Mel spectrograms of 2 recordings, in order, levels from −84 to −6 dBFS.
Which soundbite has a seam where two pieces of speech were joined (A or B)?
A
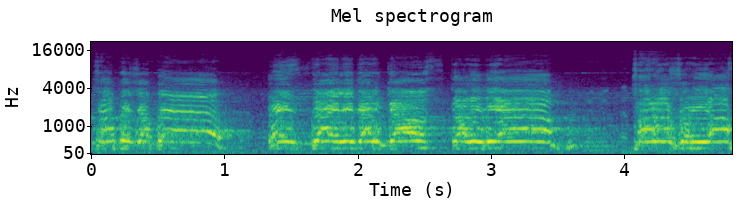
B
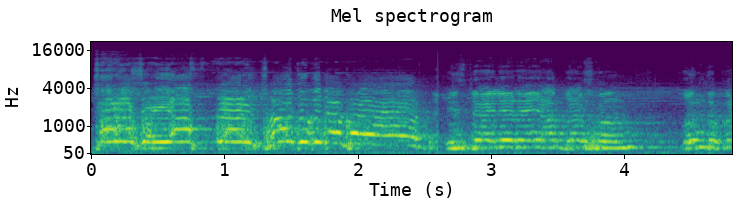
B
